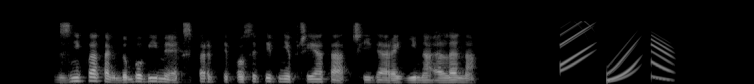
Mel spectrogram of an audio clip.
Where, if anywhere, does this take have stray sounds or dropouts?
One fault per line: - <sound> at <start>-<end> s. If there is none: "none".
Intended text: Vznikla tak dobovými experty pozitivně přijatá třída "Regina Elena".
- chirp at 5.6-6.8 s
